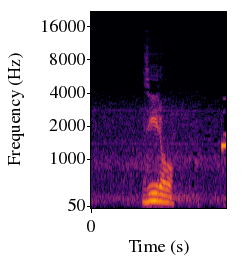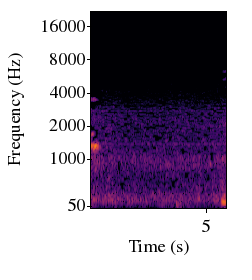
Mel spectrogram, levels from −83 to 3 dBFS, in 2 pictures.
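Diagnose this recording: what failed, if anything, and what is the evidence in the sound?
The failure sits at the network and codec stage: the adaptive stream switched to a lower bitrate. At 2.02 s the speech changes abruptly and stays degraded to the end: nothing remains above 6.8 kHz, and the dull, smeared treble and added codec artefacts fit a drop from roughly 96 to 12 kbit/s AAC. The player fetched a cheaper rendition when throughput fell. Unlike a packet-loss dropout, there is no gap or glitch, only a clean step down in quality.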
